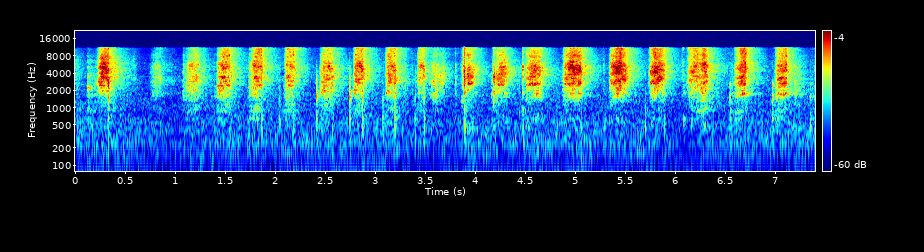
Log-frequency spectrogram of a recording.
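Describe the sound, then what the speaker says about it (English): A 220-grit sanding stick rubs back and forth across EVA foam for a cosplay pistol, giving a steady rhythm of close, raspy strokes, roughly two per second, with no voices. "Now we're going to come in with our 220 sanding stick."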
